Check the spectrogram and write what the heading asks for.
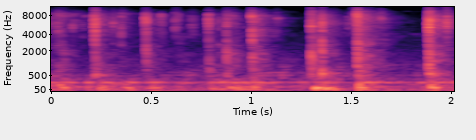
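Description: Typing on a computer keyboard: an irregular run of keystroke clicks, several a second.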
